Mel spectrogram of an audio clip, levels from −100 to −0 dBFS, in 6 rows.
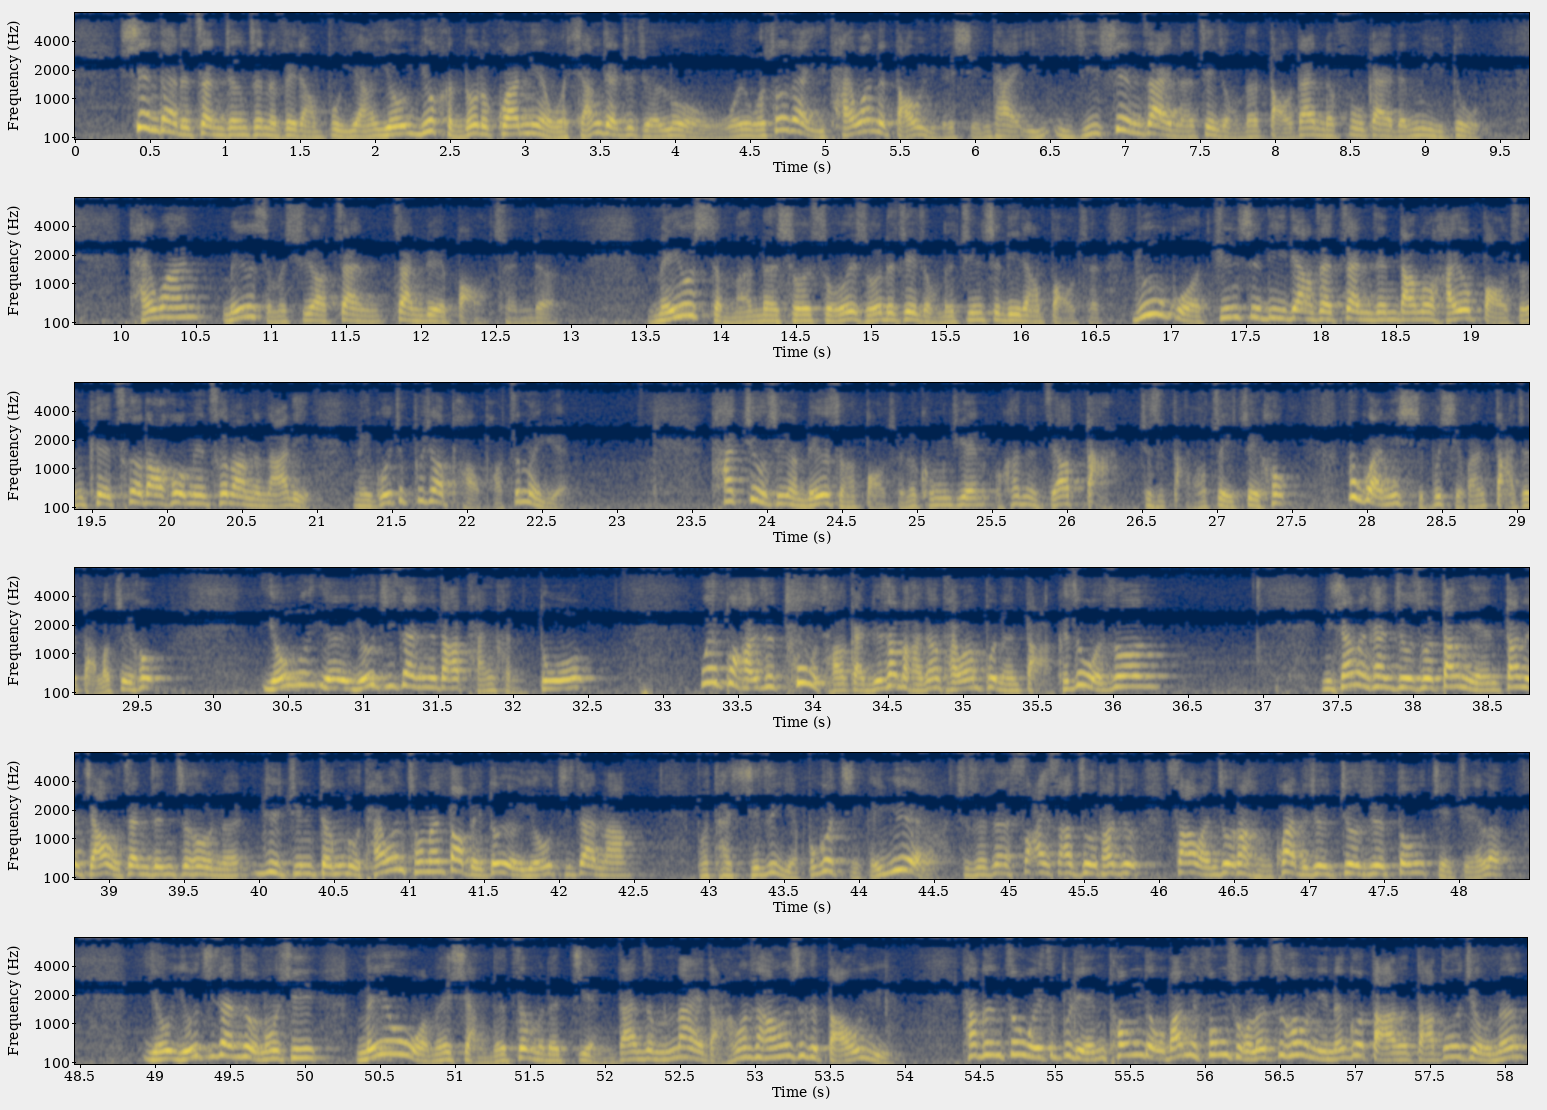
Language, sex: Chinese, male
